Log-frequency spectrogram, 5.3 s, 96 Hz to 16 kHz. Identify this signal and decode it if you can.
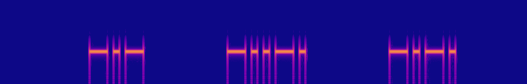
Morse code, heard as a keyed tone, about 20 wpm, spaced as for 8 wpm, 700 Hz. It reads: K/C
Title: 198 Lesson 32e - Letter k - Three Characters 20wpm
